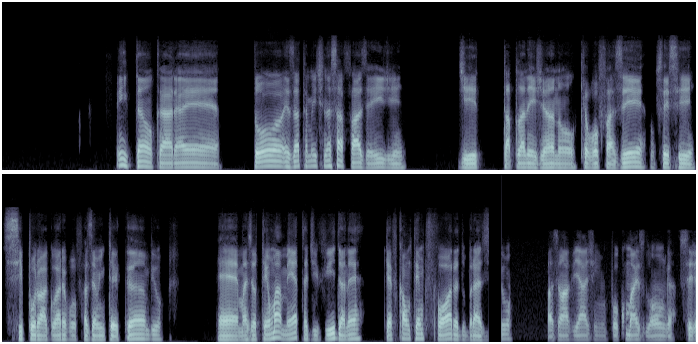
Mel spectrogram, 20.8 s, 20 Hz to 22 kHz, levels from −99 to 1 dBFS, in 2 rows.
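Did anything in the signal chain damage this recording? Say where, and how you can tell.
Yes. From 17.71 s to the end, the speech turns dull and boxy after a 0.2 s gap, with nothing above 5.4 kHz, a level drop of about 5 dB and new background noise about 45 dB down. The likely cause is an input switched to a poorer device at the driver stage.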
